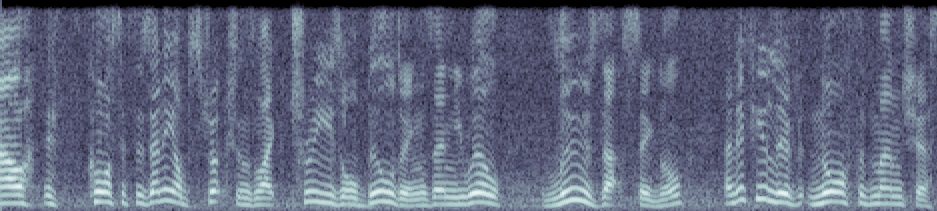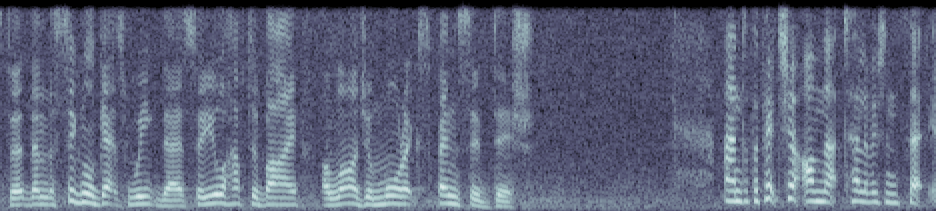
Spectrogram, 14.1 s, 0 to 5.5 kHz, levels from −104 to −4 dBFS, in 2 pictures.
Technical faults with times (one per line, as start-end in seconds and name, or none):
none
